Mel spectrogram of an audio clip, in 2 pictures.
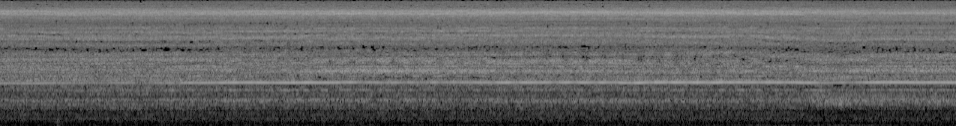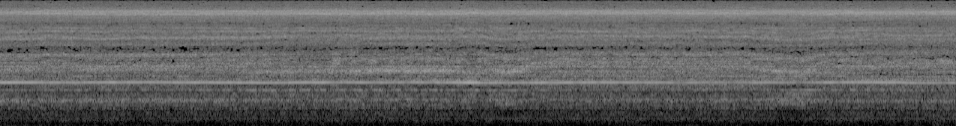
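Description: Handheld craft heat tool blowing steadily, a constant rush of air with a thin high whine, used to dry a napkin decoupaged onto paper.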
